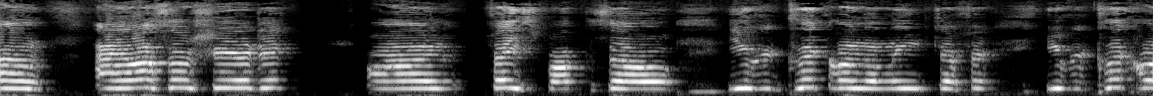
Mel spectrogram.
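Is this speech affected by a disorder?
Yes: cerebral palsy; limited use of the hands.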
